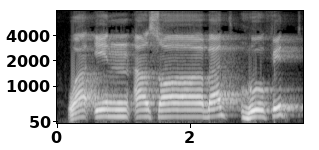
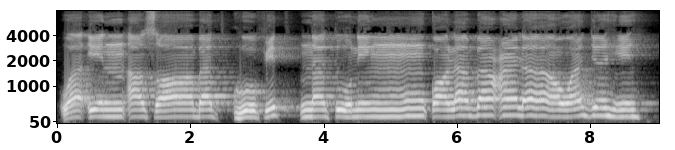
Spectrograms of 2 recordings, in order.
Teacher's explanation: Di sini ada hak dhamir, tapi dia itu tidak panjang. Jadinya hunya jangan dipanjangkan, ini harus lincah. Wa in asabathu fit, langsung hu ke fi.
